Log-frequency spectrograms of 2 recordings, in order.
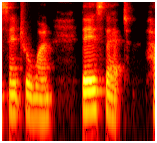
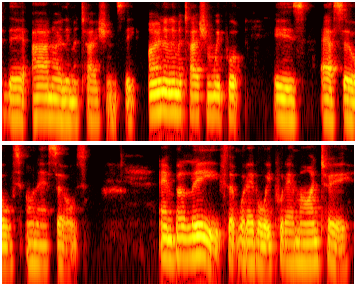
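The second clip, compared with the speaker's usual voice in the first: ordinary talk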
